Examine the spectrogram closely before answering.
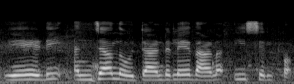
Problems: none marked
